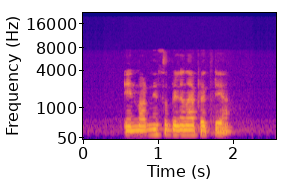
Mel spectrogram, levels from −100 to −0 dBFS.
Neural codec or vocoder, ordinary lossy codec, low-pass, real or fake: none; none; 19.8 kHz; real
